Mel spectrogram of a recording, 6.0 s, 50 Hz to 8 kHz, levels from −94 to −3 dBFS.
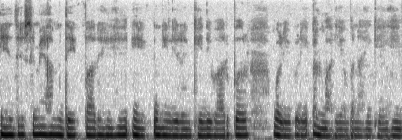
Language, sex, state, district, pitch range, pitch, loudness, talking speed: Urdu, female, Bihar, Saharsa, 145-160 Hz, 155 Hz, -15 LUFS, 200 wpm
